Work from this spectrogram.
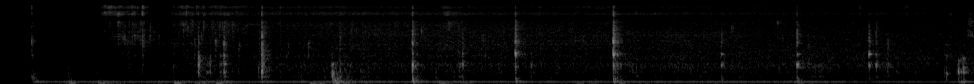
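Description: Shrimp for quesadillas fry quietly in a pan, a faint soft sizzle broken by scattered small pops and ticks at an irregular rhythm, with no voices.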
